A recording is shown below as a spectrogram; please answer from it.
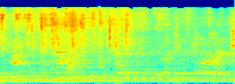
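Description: Background music with steady held notes, over dogs moving about on a hard laminate floor with a few faint claw clicks.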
